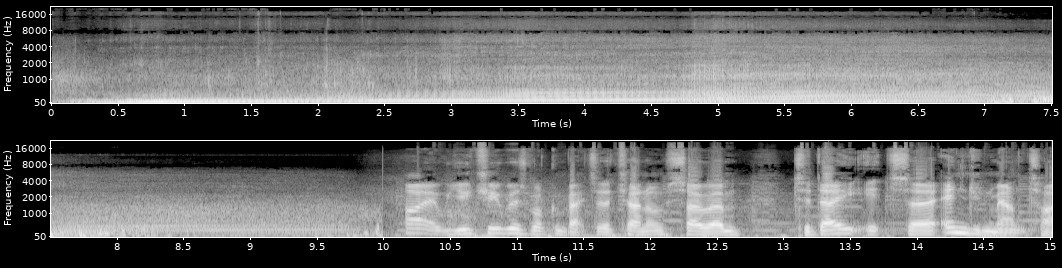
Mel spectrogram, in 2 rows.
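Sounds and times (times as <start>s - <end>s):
car engine revving: 0.0s - 10.0s.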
